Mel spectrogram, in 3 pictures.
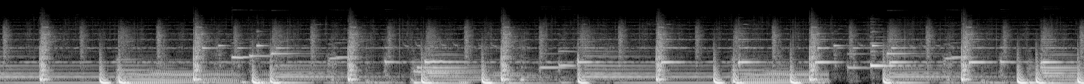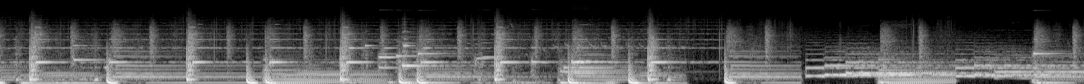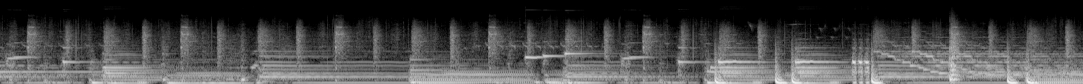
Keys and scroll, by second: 4.5 space, 8.2 t, 8.9 t, 9.6 t, 10.6 space, 16.8 super+z, 17.2 super+z.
